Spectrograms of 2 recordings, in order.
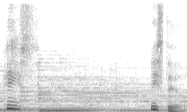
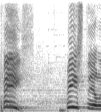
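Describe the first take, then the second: First: It is said softly and calmly, with a sigh. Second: It is said loudly and commandingly, with exclamation.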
